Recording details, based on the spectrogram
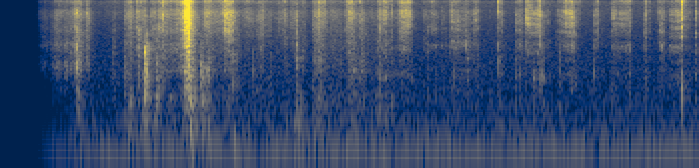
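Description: Close, quiet snipping and rustling as scissors cut a shape out of paper or card for a painted decoration, in uneven bursts with no talk.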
